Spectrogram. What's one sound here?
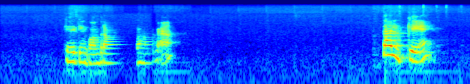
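A woman speaks calmly over an online call, in short phrases.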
